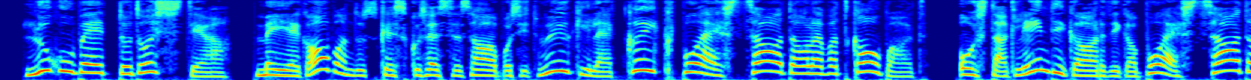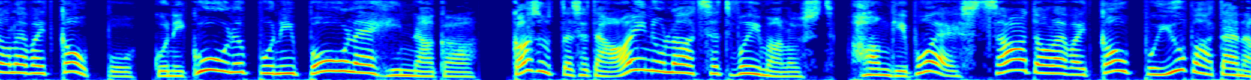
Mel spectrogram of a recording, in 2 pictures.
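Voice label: estonian female commercial; voice demos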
